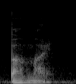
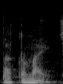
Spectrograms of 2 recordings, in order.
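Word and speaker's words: but my: で、あと発音ですけど、バットの T が抜けますね。バンマイ。バットマイじゃなくてバンマイ。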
